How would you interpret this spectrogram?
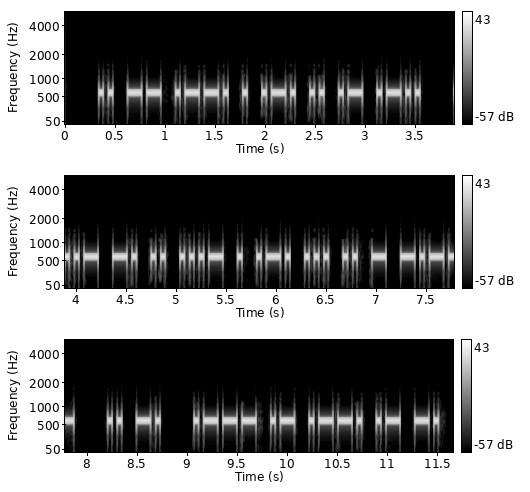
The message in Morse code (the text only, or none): IMPERIAL UNIVERSITY IN JAPAN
